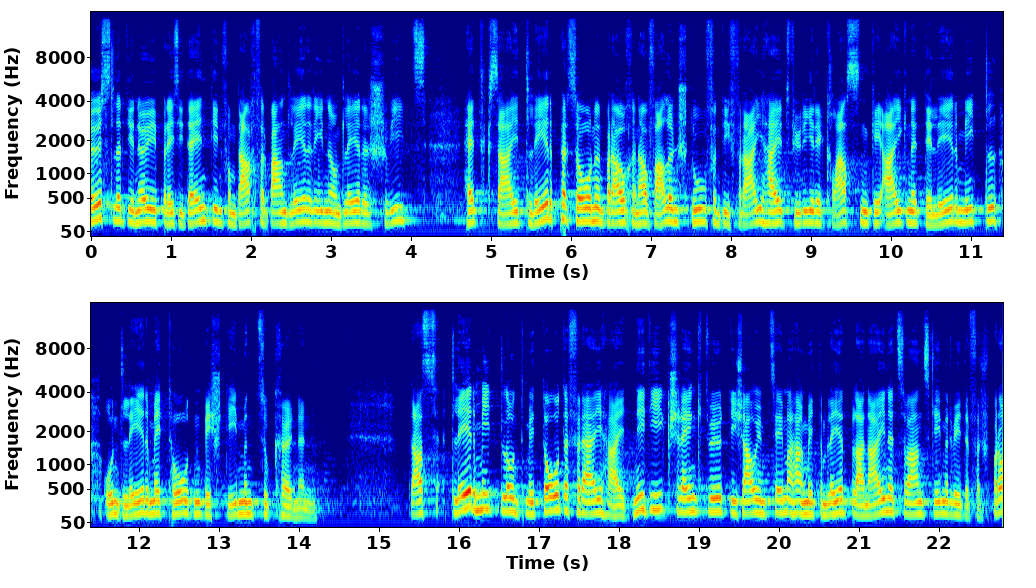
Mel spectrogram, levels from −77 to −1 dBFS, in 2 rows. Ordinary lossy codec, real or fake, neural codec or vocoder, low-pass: none; real; none; 14.4 kHz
